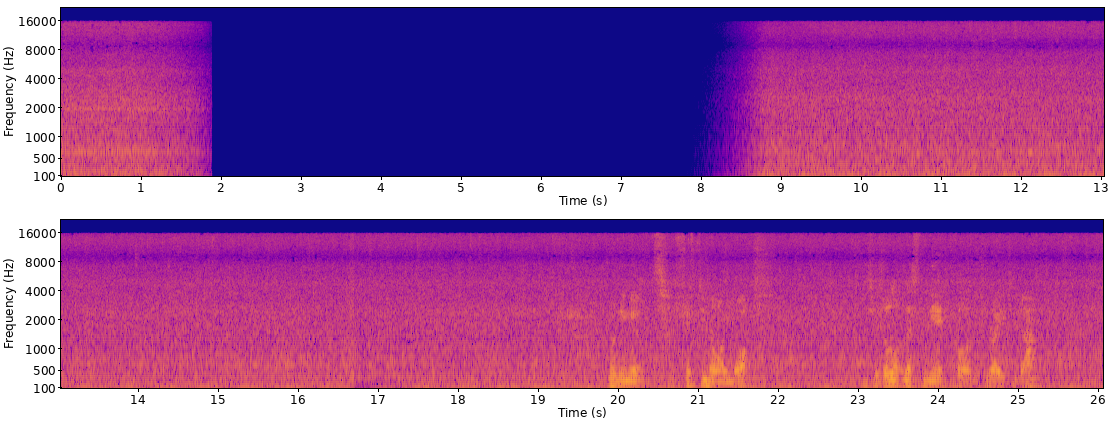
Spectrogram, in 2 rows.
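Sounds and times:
air pump humming: 0.0s - 1.8s, 8.6s - 26.0s.

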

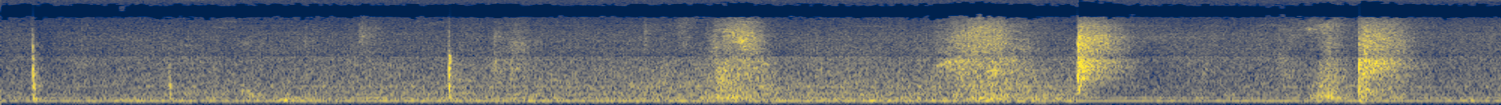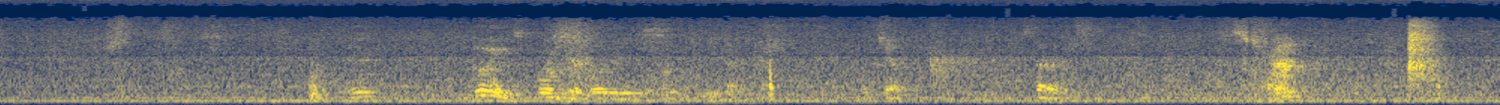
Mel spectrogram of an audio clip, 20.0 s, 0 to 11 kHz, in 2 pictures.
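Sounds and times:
low hum with hiss: 0.0s - 20.0s.

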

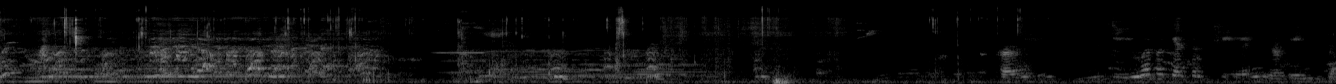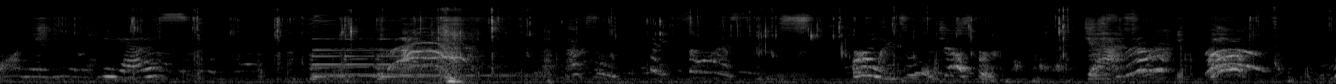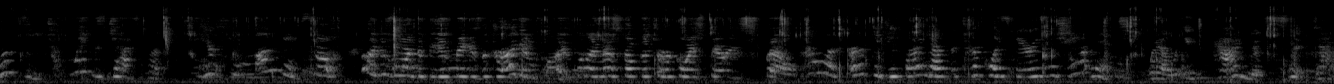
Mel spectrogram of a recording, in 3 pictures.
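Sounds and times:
cartoon voices from television: 0.0s - 7.0s, 9.2s - 40.0s
cartoon sound effects: 16.5s - 18.3s.

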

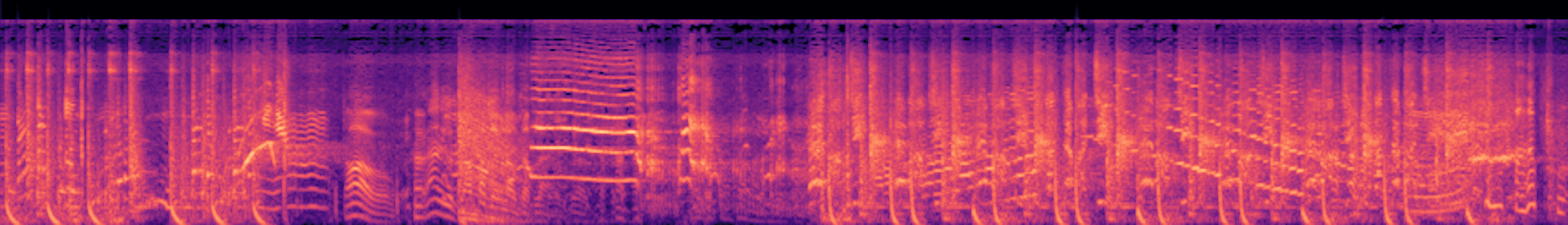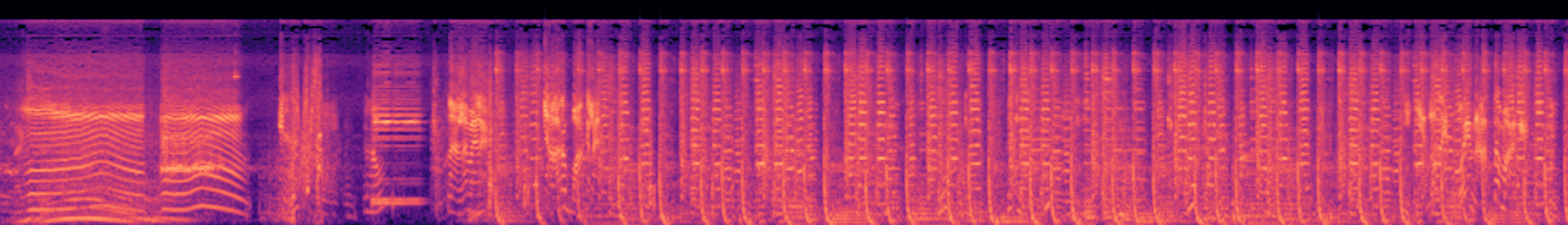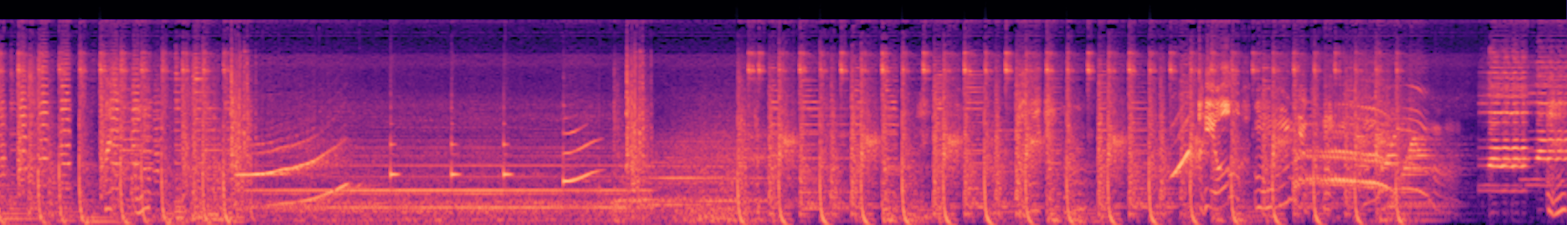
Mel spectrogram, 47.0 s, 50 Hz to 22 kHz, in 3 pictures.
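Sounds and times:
men's drawn-out vocal cry: 8.0s - 15.2s, 44.2s - 46.1s
electronic tones sliding upward: 33.8s - 38.8s.

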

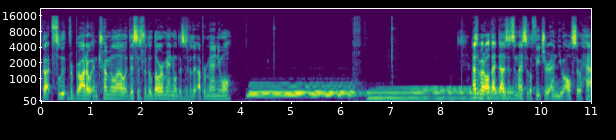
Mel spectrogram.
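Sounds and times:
electronic organ chords: 4.1s - 10.3s.

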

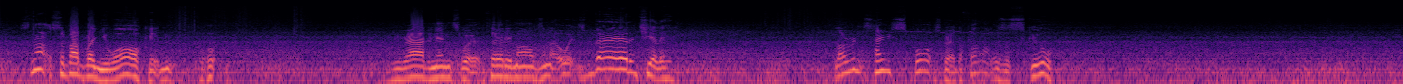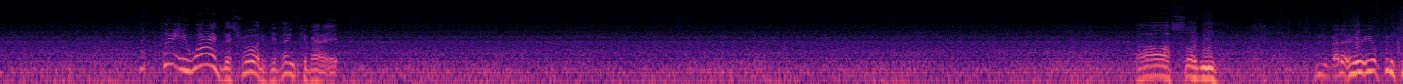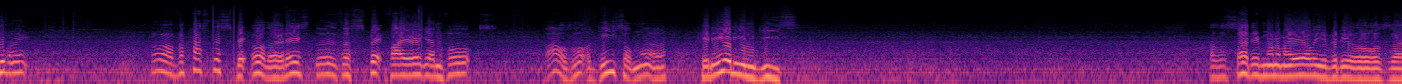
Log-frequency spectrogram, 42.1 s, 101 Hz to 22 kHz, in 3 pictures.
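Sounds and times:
motorbike engine drone: 0.0s - 42.0s
wind and road noise: 0.0s - 42.0s.

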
